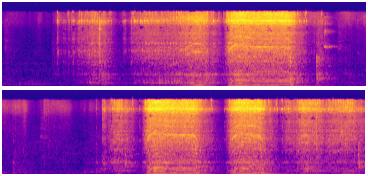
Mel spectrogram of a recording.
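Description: Industrial single-needle lockstitch sewing machine stitching silk blouse fabric in short runs. One run builds to its loudest a little before the middle, then after a pause of a few seconds two quick runs come close together near the end. The motor's pitch rises and falls within each run.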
